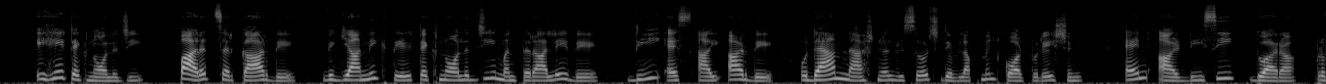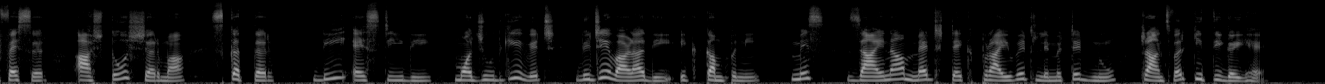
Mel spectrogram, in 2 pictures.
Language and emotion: Punjabi, neutral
